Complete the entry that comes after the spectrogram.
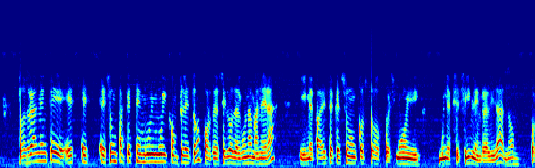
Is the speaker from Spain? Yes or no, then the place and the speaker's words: no; Mexico; a veces traemos como mexicanos la costumbre de que lo queremos gratis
